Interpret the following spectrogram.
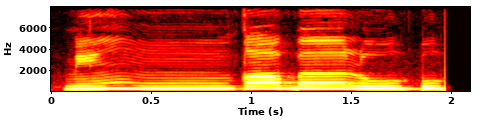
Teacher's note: harus eng. Suara dengungnya lebih tinggi daripada suara samarnya. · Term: ikhfa adna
